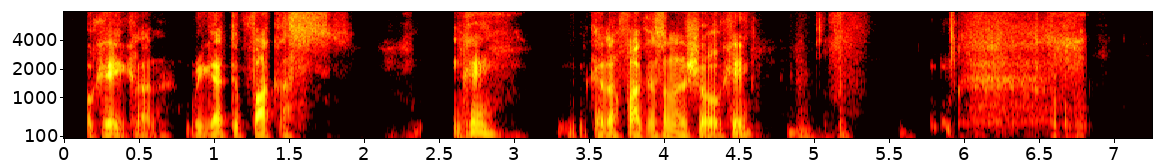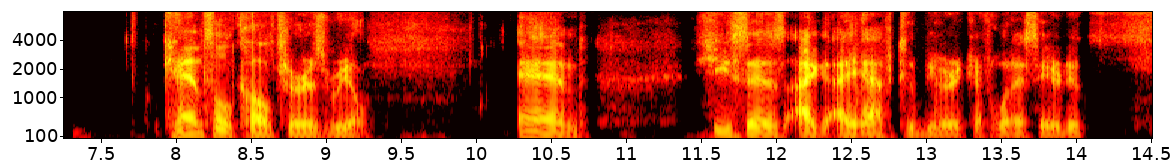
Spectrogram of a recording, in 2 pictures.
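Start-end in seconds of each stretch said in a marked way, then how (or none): 0.1-9.2 put-on very thick, heavy Spanish accent. Speaker quotes a friend from the Dominican Republic, very thick Spanish accent.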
